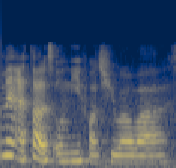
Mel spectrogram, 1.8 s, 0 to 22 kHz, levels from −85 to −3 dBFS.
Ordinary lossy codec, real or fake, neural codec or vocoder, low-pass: none; real; none; 7.2 kHz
